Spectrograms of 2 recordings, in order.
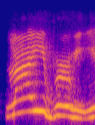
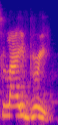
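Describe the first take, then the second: First: The word is said with all three syllables. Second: The word is said with fewer than three syllables. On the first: The speaker calls it right. "it has three syllables" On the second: The speaker calls it wrong.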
